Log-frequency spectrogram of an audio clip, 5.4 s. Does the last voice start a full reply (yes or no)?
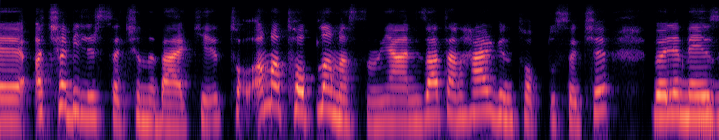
no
